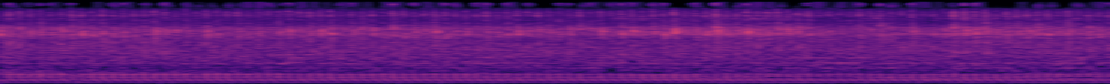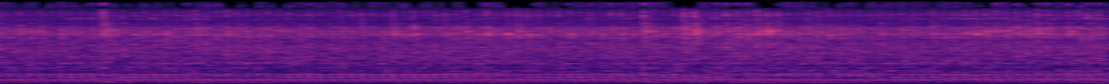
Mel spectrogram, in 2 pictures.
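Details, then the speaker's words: Snow blower small engine, just bought used, chugging unevenly with loose irregular beat; runs rough, cause undiagnosed, later seen puking thin oil from the PCV breather, owner wonders if overfilled with oil. "and I'll come back and revisit this because it may take a little longer than I anticipated to diagnose why it runs like that"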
